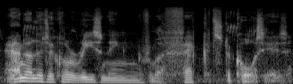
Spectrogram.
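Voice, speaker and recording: A brilliant English detective in a radio play. His low voice swings expressively as he explains with precise, wry self-satisfaction, over faint background noise. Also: sing-song, moderate pace. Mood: wry, courteous. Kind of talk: radio drama acting.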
